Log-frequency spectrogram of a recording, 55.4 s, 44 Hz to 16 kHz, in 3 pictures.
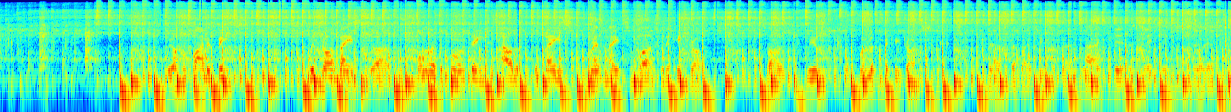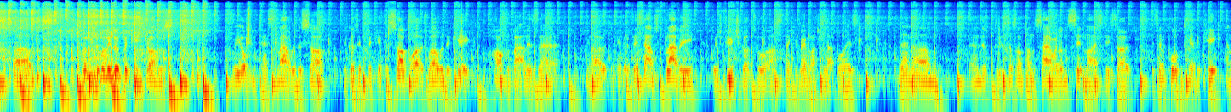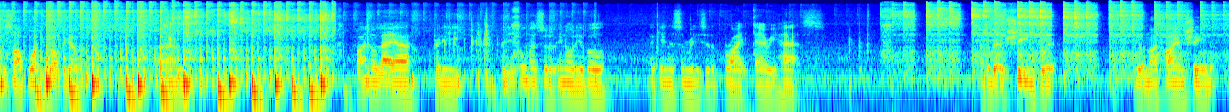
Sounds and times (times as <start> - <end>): Drum and bass: 0.0 - 46.0, 51.5 - 52.8, 53.6 - 55.3
Speech: 2.4 - 3.6, 4.6 - 10.6, 11.5 - 14.0, 14.7 - 21.1, 22.0 - 38.2, 39.2 - 39.8, 42.3 - 46.0, 46.7 - 49.3, 51.6 - 52.8, 54.0 - 55.2.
